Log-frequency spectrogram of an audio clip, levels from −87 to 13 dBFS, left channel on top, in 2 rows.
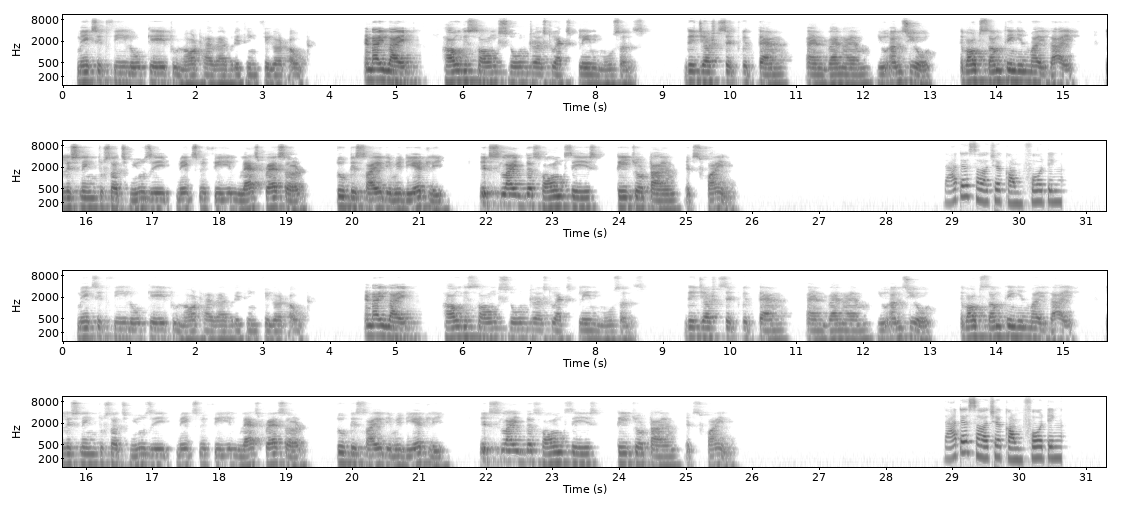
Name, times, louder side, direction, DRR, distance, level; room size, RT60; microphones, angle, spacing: voice 1, 0.2-3.7 4.5-5.4 5.7-8.7 9.3-10.9 11.1-13.0 13.5-15.2 15.6-19.3 19.8-21.5 21.9-23.7 24.0-25.8, left 5 dB, 85° left, 0.5 m, -32 dB
voice 2, 28.9-30.6, right 3 dB, 75° right, 1.5 m, -32 dB
7.3 x 4.0 x 3.5 m
head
